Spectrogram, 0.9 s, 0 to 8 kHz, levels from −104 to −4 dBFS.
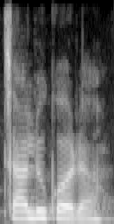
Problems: constant background noise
